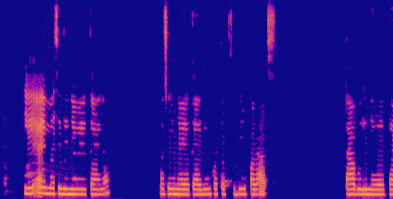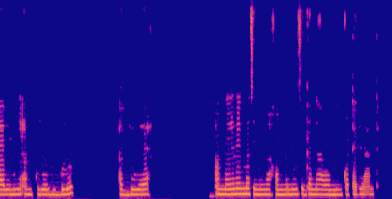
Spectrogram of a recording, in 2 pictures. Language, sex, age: Wolof, female, 18-24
